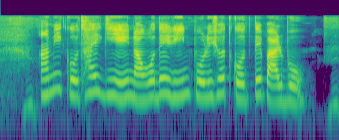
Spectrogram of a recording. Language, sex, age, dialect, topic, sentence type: Bengali, female, 18-24, Rajbangshi, banking, question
